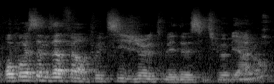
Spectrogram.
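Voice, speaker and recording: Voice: medium pitch, lively intonation, rapid-fire, natural voice. A teen acting out a sly coaxing wolf on a school stage. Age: teenager. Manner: gentle coaxing, feigned sweetness. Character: smooth-talking male wolf, sly and hungry. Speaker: student actor. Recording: echoey hall from far off.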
